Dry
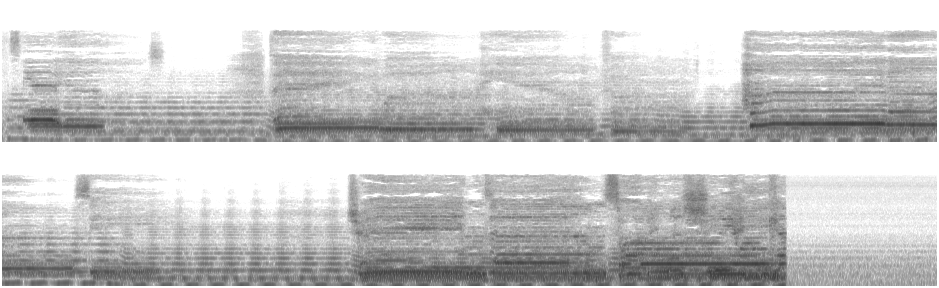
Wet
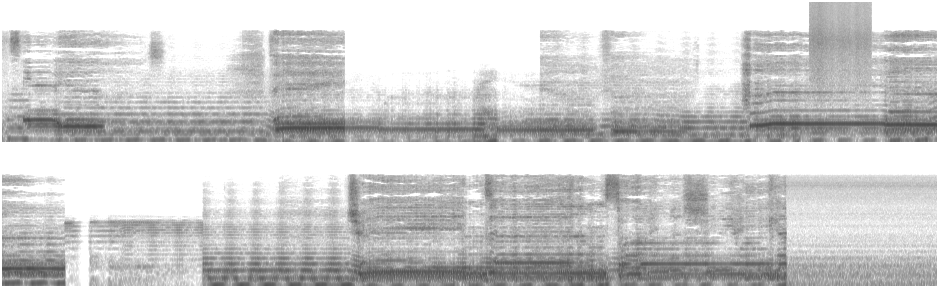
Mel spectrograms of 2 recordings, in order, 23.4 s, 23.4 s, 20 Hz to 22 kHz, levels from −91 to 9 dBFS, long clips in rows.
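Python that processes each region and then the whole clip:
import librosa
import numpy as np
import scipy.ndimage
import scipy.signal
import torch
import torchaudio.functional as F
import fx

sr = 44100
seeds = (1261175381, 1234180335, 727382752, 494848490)

y = fx.chain(x, sr, fx.gaussian_blur(sigma=4.7),
    fx.over_compress(threshold_db=-36.0, ratio=-1.0), at=(4.28, 6.73))
y = fx.chain(y, sr, fx.lowpass(hz=2500.0, slope=6),
    fx.quant_dither(seeds[0], bits=6, dither='triangular'), at=(10.09, 10.87))
y = fx.chain(y, sr, fx.highpass(hz=1300.0, slope=12),
    fx.over_compress(threshold_db=-46.0, ratio=-0.5),
    fx.freq_invert(carrier_hz=3100), at=(12.47, 14.2))
y = fx.graphic_eq_10(y, sr, hz=(125, 1000, 8000), db=(-4, -9, 10))
y = fx.over_compress(y, sr, threshold_db=-26.0, ratio=-1.0)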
